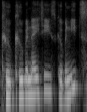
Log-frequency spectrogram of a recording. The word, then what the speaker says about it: Kubernetes: And a lot of the new tools that people are using, like Docker and like I'm going to pronounce this wrong, Kubernetes. – That's how I say it.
